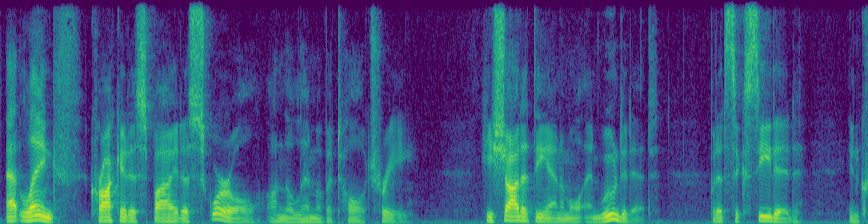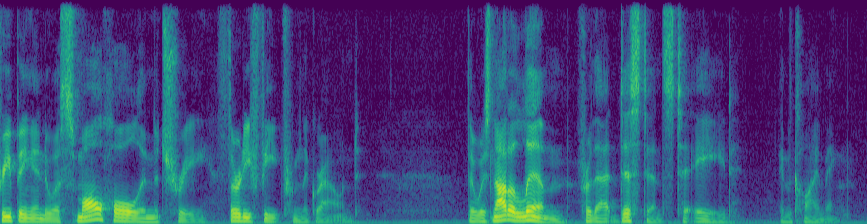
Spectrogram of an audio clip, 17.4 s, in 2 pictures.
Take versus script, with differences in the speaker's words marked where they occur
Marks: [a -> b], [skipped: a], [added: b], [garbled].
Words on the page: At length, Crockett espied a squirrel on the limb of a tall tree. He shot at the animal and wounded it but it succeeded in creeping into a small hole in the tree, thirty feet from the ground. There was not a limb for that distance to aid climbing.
At length, Crockett espied a squirrel on the limb of a tall tree. He shot at the animal and wounded it but it succeeded in creeping into a small hole in the tree, thirty feet from the ground. There was not a limb for that distance to aid [added: in] climbing.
